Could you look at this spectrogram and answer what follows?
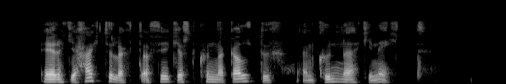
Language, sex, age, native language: Icelandic, male, 20-29, Icelandic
